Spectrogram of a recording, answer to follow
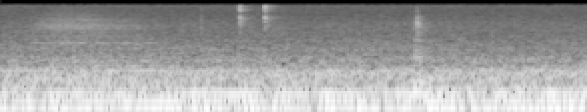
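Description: A few faint clicks of a computer mouse over a low steady hum.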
